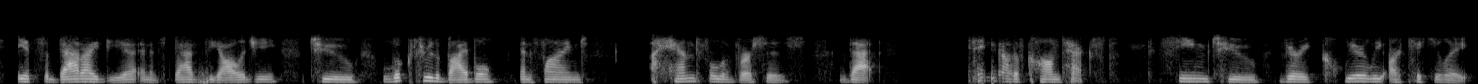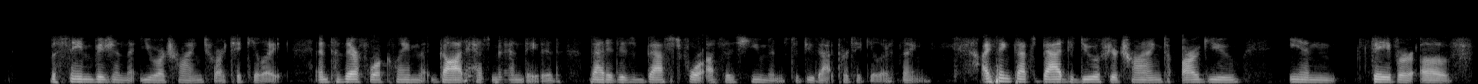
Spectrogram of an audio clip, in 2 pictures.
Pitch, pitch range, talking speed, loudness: 115 Hz, 110-125 Hz, 150 wpm, -28 LUFS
